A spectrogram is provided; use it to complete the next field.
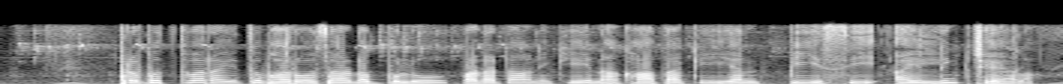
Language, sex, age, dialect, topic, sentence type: Telugu, female, 31-35, Central/Coastal, banking, question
